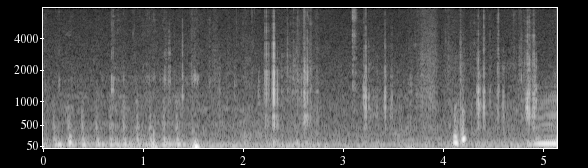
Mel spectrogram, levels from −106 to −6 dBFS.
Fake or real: real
